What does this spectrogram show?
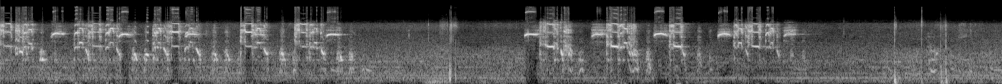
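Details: Partridge (teetar) delivering two series of coarse, squeaky bursts separated by a quiet stretch of about two seconds, then falling silent near the end.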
